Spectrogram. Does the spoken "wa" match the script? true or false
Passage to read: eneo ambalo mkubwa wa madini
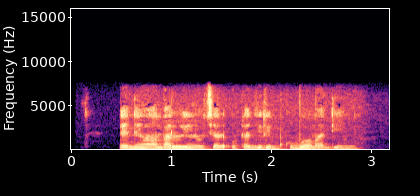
true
